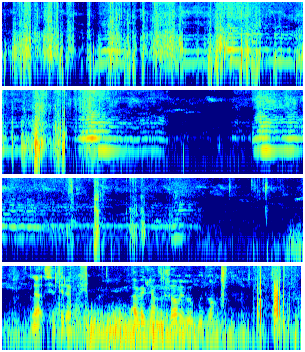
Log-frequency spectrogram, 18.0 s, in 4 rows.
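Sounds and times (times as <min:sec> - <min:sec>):
clicks and rustles: 0:00.0 - 0:05.6, 0:16.8 - 0:18.0
bee flight buzz: 0:00.0 - 0:07.0, 0:08.0 - 0:12.3
speech: 0:14.0 - 0:17.5.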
